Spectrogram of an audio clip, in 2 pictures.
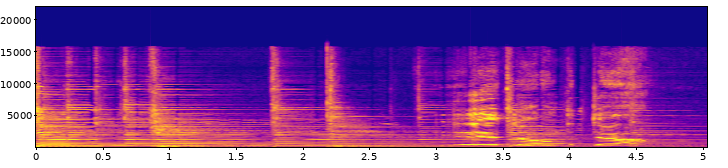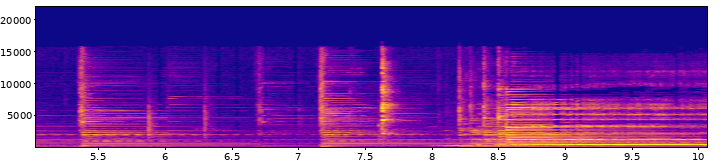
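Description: A man singing to a strummed acoustic guitar. There is a wavering sung line about three seconds in and a long held note near the end, over chords that grow quieter through the middle.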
